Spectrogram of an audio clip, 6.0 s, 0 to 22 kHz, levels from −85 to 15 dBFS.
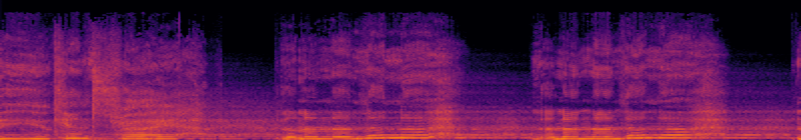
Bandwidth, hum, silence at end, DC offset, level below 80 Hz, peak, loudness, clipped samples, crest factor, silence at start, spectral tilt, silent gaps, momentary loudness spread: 20 kHz; none; 0 s; under 0.1%; -74 dBFS; -4 dBFS; -21 LUFS; under 0.1%; 16 dB; 0 s; -2 dB/octave; none; 9 LU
